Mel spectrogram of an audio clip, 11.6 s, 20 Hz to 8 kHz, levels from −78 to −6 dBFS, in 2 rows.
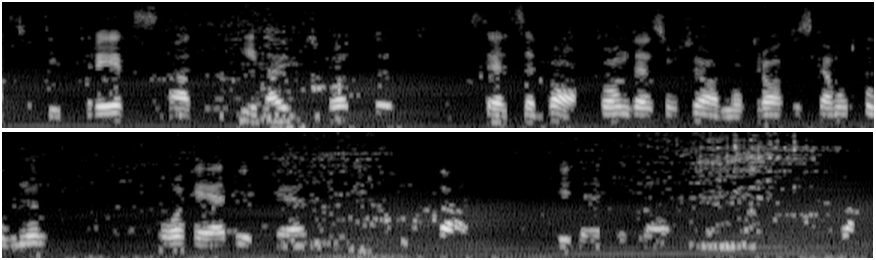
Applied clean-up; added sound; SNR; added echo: classical method spectral subtraction.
